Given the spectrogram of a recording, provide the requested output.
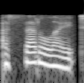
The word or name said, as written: acetylate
